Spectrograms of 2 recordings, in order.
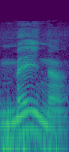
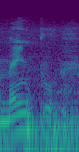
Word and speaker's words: MEIN: Main c'est ça, je vais participer à Main pour moi-même. Et puis bon ça fait aussi on peut le prononcer comme une main, c'est sa propre main voilà, ça nous appartient.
